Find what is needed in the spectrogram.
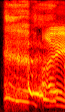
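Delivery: high helpless laughter; cracking up. Real, not acted. Joke teller cracking up at his own punchline in high laughter.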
